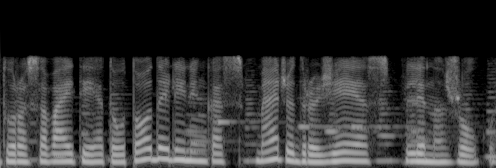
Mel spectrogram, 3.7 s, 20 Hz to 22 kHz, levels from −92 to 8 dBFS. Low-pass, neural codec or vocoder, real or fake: 5.4 kHz; none; real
